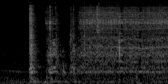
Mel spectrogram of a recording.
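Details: Sony SL-HF100 Betamax in for poor playback: a sharp clack, then quick clicks and a whirring motor as the cassette ejects cleanly, with a faint high singing from the power supply behind.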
